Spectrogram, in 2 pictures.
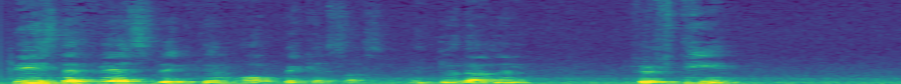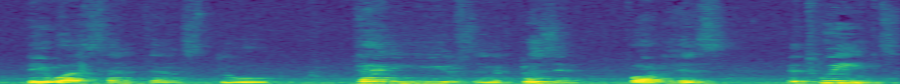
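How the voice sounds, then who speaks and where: A man with a high, mellow voice speaks in Iraqi-accented, non-native English. He delivers a formal prepared speech in deliberate short chunks. The sound is roomy and echoing, picked up at some distance from the mic. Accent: Iraqi Arabic. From Iraq. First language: Arabic. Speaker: human rights organisation director and panel speaker. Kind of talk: formal speech read from notes. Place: indoor event room at a panel discussion. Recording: roomy echo, distant mic, faint noise.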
